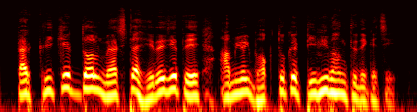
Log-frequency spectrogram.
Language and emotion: Bengali, angry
